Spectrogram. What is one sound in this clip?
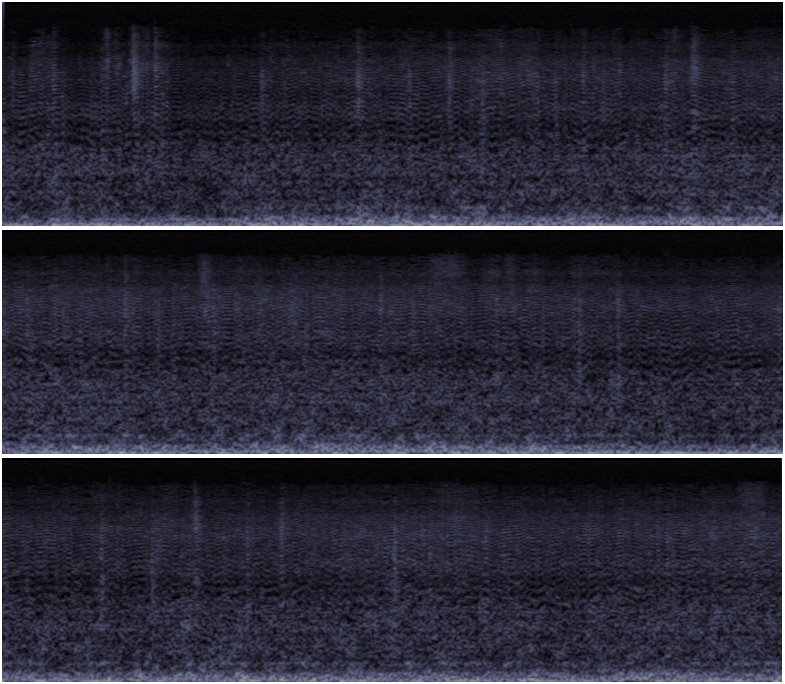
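A car's engine hums low and steady as it drives along a road.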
